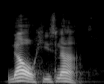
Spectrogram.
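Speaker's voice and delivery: ordinary delivery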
